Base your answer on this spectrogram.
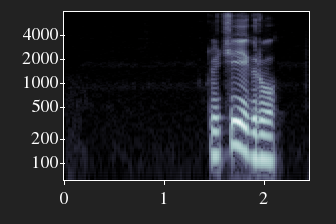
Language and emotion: Russian, neutral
